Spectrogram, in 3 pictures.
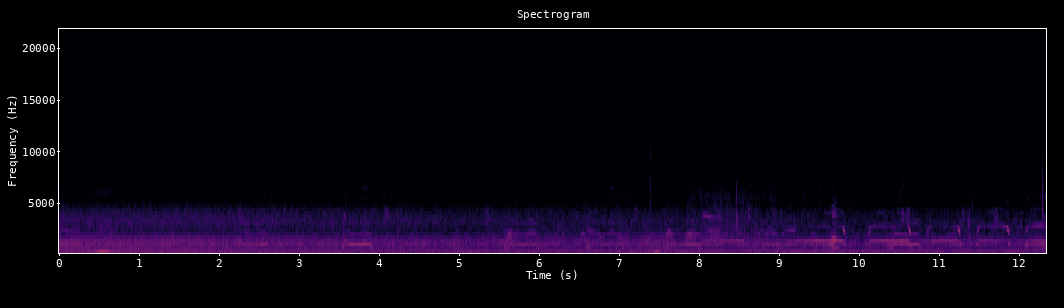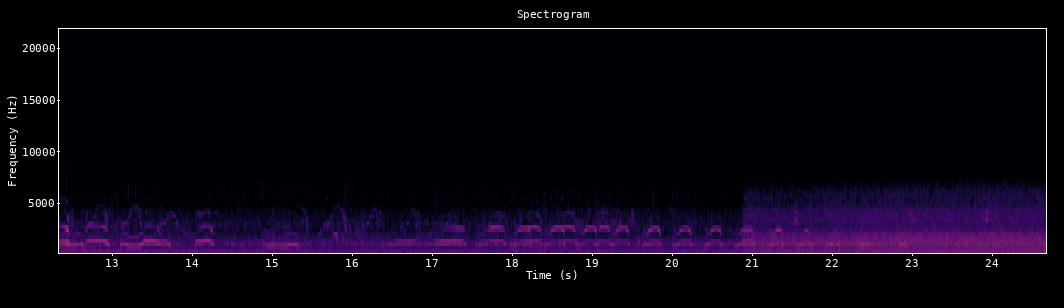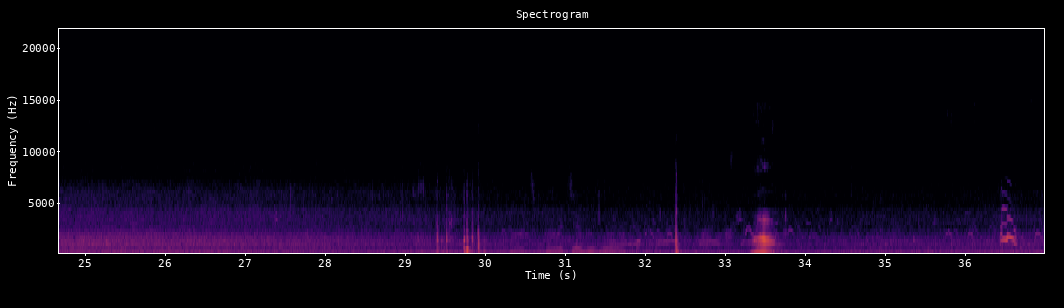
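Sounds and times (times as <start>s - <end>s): waterbirds honking: 7.8s - 14.3s, 29.3s - 34.0s.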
